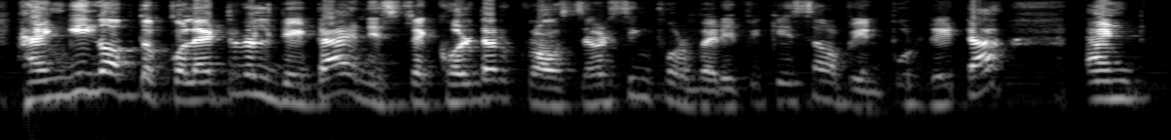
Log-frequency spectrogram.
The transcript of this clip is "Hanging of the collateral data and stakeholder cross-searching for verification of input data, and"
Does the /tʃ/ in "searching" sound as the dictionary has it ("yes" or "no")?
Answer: no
